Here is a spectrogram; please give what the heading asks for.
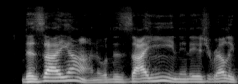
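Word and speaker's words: זין: This is the Zion, and the Israeli pronunciation is Zayin, but the numerical value is 7, right?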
